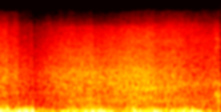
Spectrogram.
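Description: Wind buffeting the microphone in irregular gusts, a loud low rumble over a steady rushing hiss.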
